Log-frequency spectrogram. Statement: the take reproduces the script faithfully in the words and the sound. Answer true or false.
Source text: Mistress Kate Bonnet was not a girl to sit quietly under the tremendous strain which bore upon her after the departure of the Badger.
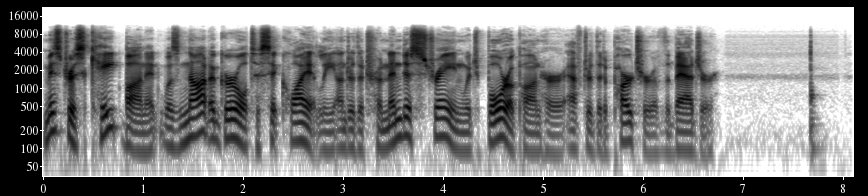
false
